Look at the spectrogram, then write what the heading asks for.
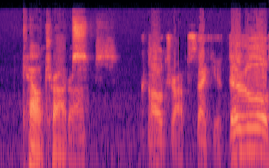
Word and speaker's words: caltrops: I pronouncing that right I don't know how it's spelled c-a-l-t-r-o-p-s caltrops call drops thank you there's a little spiky things I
